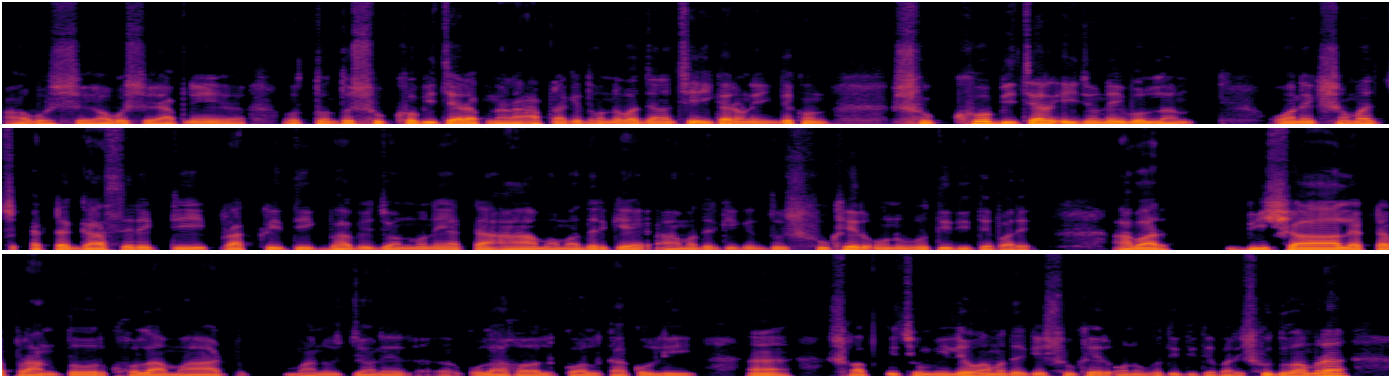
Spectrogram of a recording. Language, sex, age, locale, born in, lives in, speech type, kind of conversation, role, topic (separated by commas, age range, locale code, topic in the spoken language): Bengali, male, 40-44, bn-BD, Bangladesh, Bangladesh, conversation, unstructured, none, প্রকৃতির সৌন্দর্য আমরা কীভাবে উপভোগ করতে পারি?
